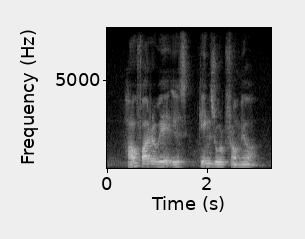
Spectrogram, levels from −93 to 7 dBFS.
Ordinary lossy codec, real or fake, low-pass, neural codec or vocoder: none; real; none; none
